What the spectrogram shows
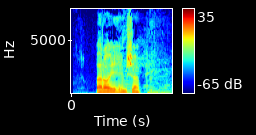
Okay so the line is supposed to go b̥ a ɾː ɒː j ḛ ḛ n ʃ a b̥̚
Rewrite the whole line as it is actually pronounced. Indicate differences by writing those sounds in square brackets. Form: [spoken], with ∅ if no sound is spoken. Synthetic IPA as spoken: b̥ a [ɾ] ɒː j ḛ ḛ [m] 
